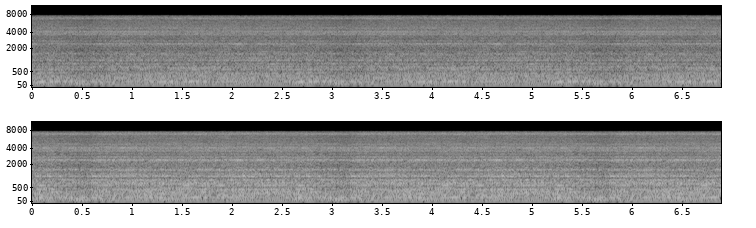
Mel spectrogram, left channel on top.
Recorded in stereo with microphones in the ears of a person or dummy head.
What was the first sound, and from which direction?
An engine running, 30° right (ahead or behind).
